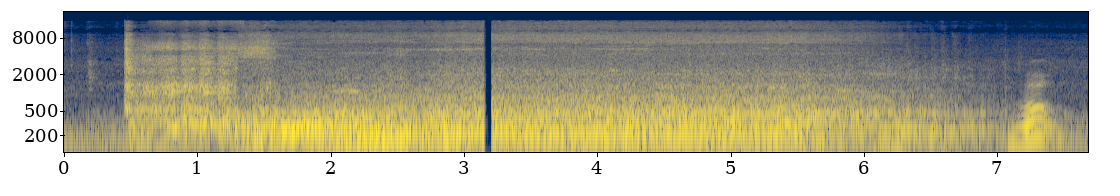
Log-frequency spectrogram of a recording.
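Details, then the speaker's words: Everest EP 870HP truck mount, after replacing bad starter signal wire that caused no-crank with good battery: starter catches within half a second, engine fires cleanly and settles into even steady run; starting circuit fixed. "Put the new new one in and she fires up now."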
